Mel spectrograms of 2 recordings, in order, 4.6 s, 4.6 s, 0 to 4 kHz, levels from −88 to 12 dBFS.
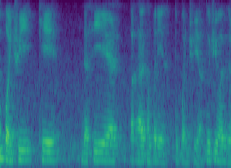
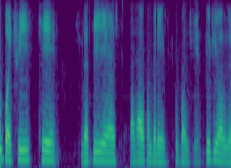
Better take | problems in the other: first | noise reduction (neural separator model SepFormer WHAMR!)

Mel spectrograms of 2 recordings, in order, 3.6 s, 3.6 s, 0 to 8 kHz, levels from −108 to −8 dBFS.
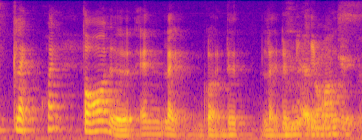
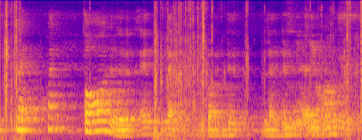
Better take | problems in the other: first | background sound (Crumpling, crinkling); 13 dB below the speech // room echo; dies away in 0.7 s

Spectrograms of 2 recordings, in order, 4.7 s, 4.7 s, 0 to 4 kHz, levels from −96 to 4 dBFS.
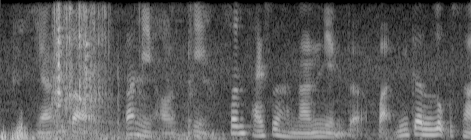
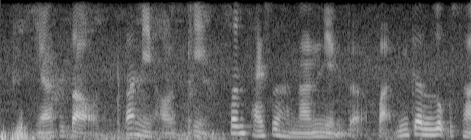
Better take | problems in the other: second | background sound (Bicycle); 1 dB below the speech

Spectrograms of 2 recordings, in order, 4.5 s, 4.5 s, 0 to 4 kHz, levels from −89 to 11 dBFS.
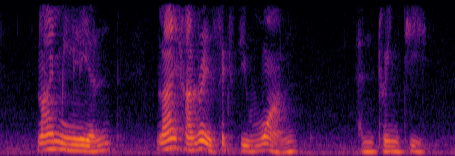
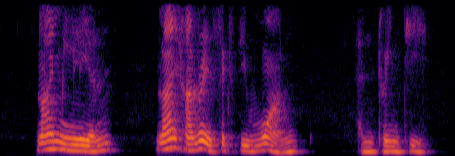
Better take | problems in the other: first | noise reduction (neural mask model Resemble Enhance denoiser)

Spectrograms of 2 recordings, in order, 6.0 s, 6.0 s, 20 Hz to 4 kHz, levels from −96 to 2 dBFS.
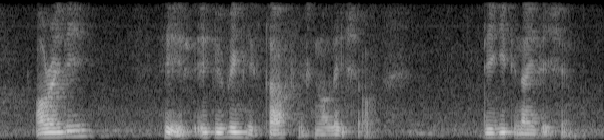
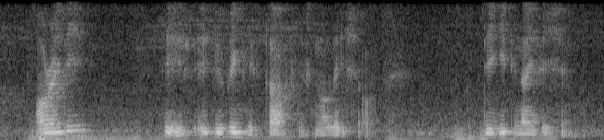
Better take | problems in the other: first | background sound (Bird vocalization, bird call, bird song); 11 dB below the speech

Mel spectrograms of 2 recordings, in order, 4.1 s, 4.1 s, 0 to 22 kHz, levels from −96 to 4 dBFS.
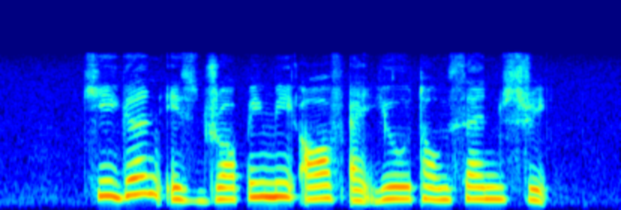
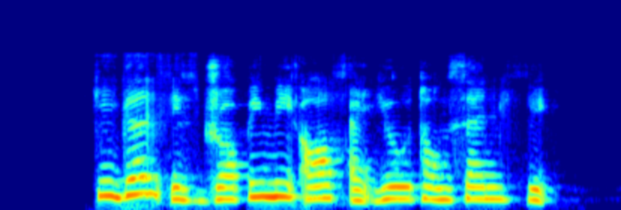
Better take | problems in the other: first | noise reduction (neural mask model DeepFilterNet 3)

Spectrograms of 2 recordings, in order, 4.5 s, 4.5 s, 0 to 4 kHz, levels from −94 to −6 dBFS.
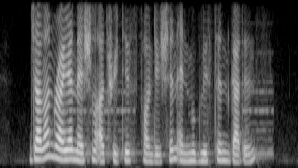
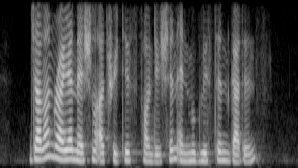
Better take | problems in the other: second | background sound (Piano); 18 dB below the speech

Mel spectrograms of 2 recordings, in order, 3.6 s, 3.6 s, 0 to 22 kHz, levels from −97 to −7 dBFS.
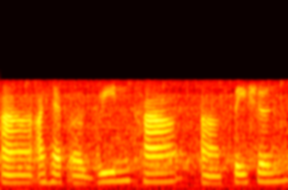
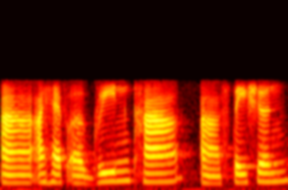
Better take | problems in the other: second | background sound (Bathtub (filling or washing)); 11 dB below the speech

